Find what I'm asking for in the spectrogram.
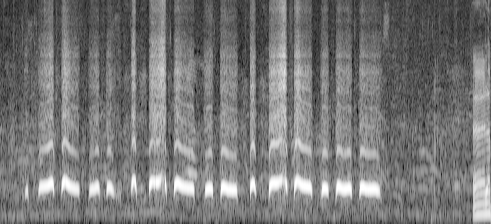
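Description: A person imitates a wood pigeon with a voice, giving a long series of short, evenly spaced hooting calls, loud and close, then breaking off with a brief vocal sound at the end.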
